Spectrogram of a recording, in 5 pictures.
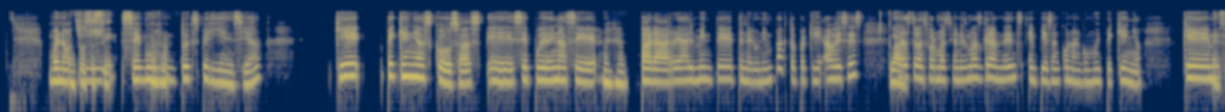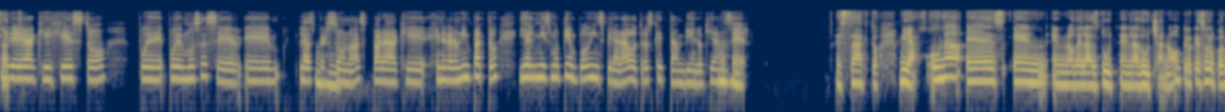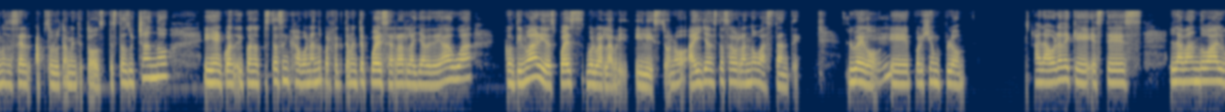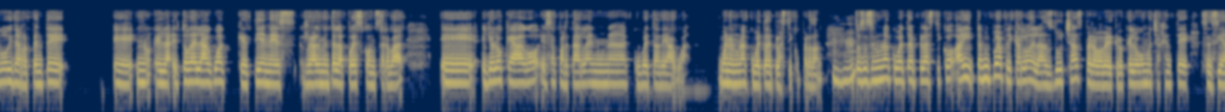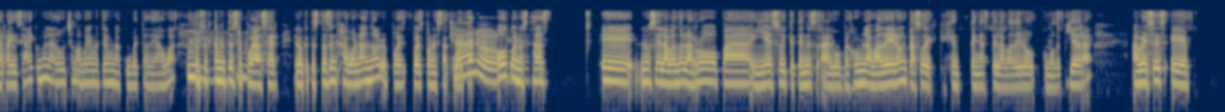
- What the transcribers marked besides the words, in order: tapping; chuckle
- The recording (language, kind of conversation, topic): Spanish, podcast, ¿Cómo motivarías a la gente a cuidar el agua?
